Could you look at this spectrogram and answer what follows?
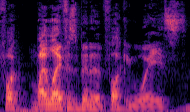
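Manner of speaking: plain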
